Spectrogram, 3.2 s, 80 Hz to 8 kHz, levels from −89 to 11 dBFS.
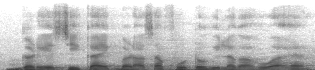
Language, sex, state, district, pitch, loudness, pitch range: Hindi, male, Uttar Pradesh, Lucknow, 120 Hz, -15 LUFS, 120-125 Hz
